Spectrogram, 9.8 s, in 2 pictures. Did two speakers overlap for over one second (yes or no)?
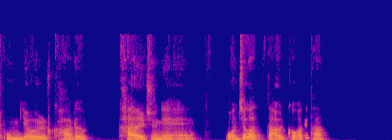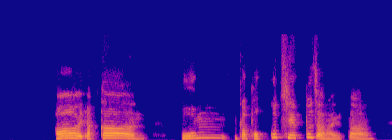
no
